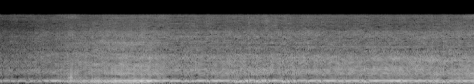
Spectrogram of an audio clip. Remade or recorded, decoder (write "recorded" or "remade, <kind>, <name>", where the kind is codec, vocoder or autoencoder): remade, vocoder, Vocos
